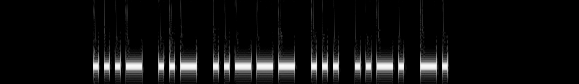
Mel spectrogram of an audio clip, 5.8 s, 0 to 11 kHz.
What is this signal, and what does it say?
Morse code, heard as a keyed tone, about 22 wpm, 700 Hz. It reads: VU2SFN
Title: DXCC-100 Call Signs - 6 Characters - 22wpm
